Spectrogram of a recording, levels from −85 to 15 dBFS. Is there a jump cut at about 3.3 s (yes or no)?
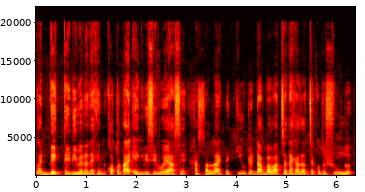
yes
